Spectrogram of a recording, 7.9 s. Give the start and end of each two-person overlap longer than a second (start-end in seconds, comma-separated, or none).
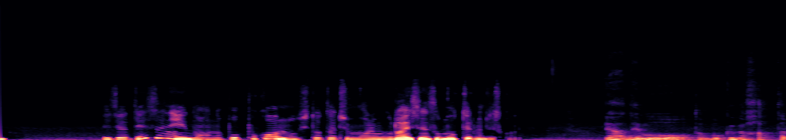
none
